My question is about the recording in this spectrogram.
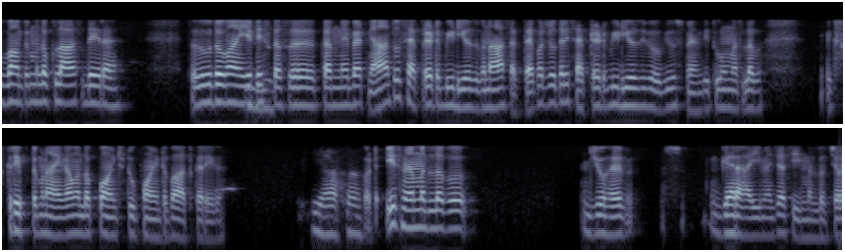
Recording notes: Phone talk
